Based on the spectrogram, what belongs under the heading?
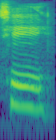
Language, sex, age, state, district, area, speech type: Punjabi, female, 30-45, Punjab, Pathankot, rural, read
